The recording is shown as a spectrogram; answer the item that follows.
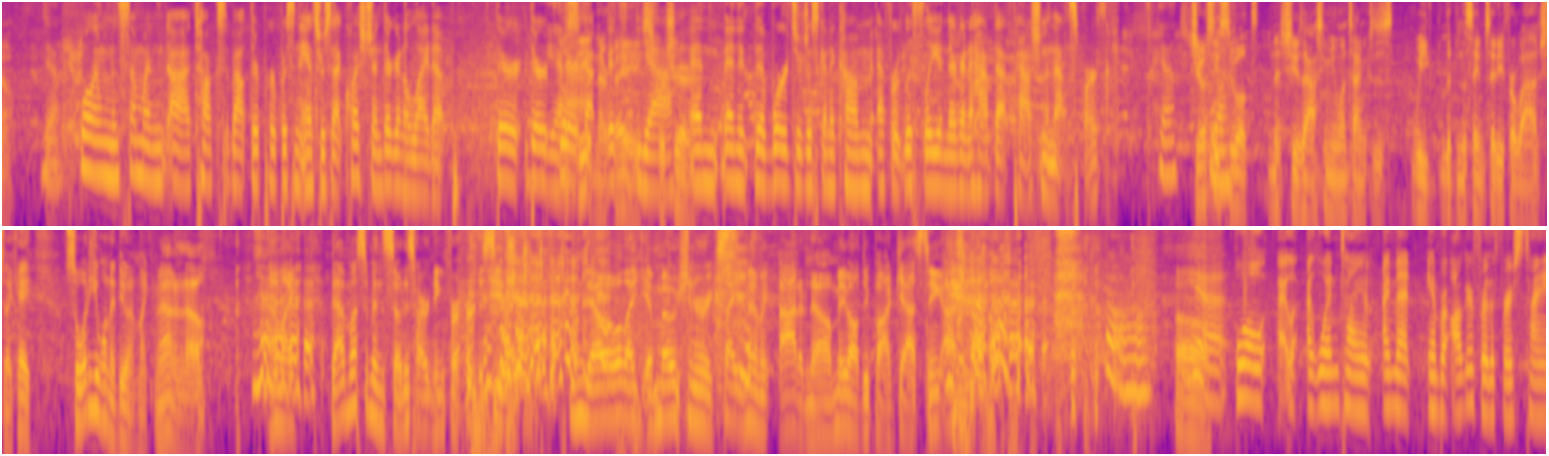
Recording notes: We deliver a highly requested episode in a roundtable format, recorded at ADA SmileCon.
